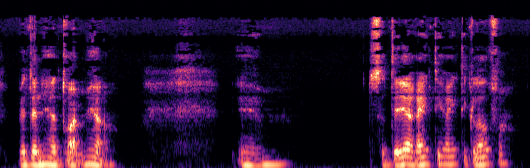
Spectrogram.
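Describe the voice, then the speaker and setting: Very slow, monotone speech from a man, flat in intonation and somewhat breathy. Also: medium pitch for a man. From Denmark, Copenhagen area (Hvidovre). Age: 20s. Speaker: aspiring actor, sewage truck worker. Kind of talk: self-tape introduction. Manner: hesitant, many filler sounds.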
